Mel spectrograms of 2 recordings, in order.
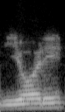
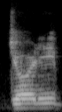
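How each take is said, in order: First: The name begins with a Y sound. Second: The name begins with an English J sound. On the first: This is how the Dutch say it. "we we just pronounce it Jordi" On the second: This is how people in England say it. "if you get to, to England, you- they, they say like Jordi"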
